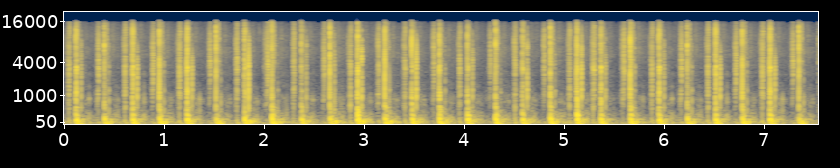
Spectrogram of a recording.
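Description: Faint footsteps sound effect: quick, even taps, about five a second.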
